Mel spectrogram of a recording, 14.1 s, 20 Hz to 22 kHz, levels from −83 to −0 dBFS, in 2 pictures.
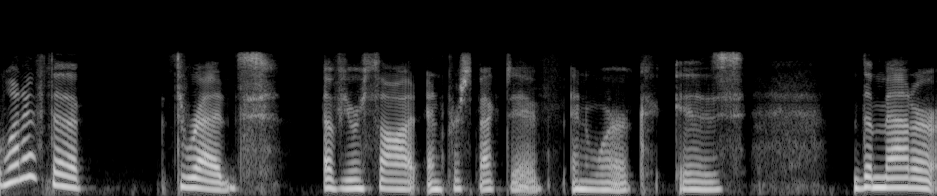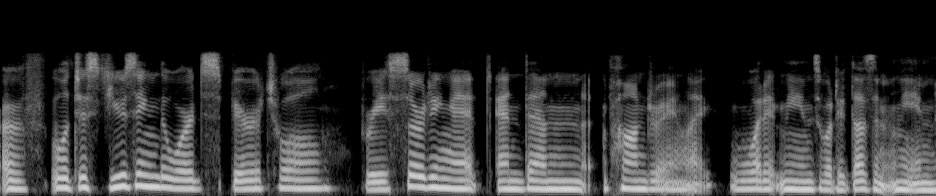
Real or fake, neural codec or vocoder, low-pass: fake; codec, 16 kHz, 4 kbps, FunCodec, trained on Chinese and English, 50 frames a second; 7.2 kHz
